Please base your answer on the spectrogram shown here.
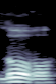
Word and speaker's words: Louisville: Yeah, so I gotta correct you. It's Louisville. You gotta say it like with your mouth full of food, man.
